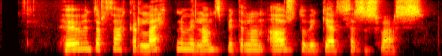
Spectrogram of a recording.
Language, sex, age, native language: Icelandic, female, 40-49, Icelandic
